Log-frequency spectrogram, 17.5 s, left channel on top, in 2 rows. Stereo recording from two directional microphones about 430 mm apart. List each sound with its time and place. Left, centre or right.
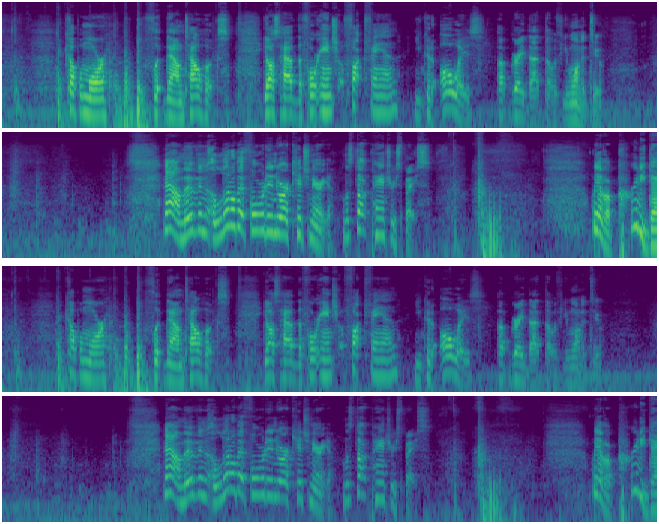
0.4 s speech: centre
10.4 s speech: centre
16.0 s a sound: centre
